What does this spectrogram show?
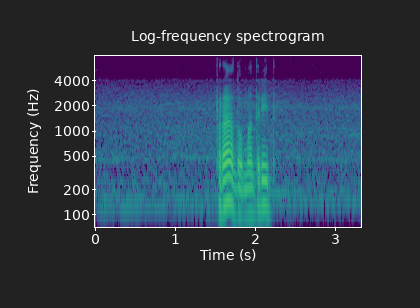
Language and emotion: Russian, neutral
